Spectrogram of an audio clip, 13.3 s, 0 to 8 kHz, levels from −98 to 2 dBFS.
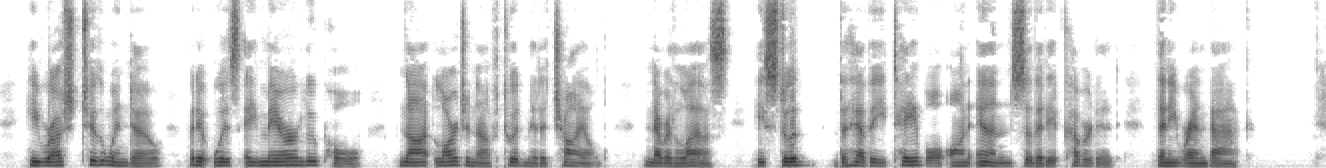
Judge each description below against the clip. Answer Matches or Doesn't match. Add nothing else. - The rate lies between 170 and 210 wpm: Doesn't match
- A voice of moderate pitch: Matches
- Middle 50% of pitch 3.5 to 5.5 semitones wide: Matches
